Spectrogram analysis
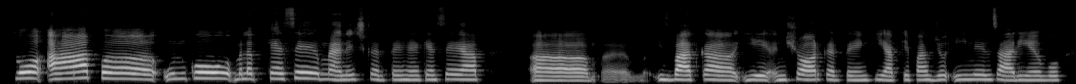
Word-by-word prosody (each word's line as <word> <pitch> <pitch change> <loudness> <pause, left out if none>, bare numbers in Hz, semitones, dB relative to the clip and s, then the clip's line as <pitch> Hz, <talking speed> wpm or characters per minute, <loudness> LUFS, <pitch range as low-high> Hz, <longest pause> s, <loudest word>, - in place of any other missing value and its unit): तो 280 +1 +6
आप 280 +3 +4
अ, 260 -4 +3
उनको 265 +2 -1 0.4
मतलब 250 0 -2
कैसे 265 +1 +1
मैनेज 225 -1 -3
करते 215 -1 -6
हैं? 210 -1 -3
कैसे 225 +2 -5
आप 220 0 -1 0.4
अ, - - -5
ब 185 -2 +1
ब - - -15
इस 220 -1 -1
बात 215 -1 +4
का 225 -1 0 0.3
ये 205 -1 -1
इंश्योर 215 +2 -1
करते 205 -2 -6
हैं 200 +1 -4
कि 215 +1 -8
आपके 190 +3 -8
पास 210 0 -3
जो 210 +2 -5 0.2
ईमेल्स 220 0 -3
आ 200 -3 +1
रही 200 +1 -4
है 200 0 -2
वो 195 0 -5
220 Hz, 165 wpm, -23 LUFS, 205-245 Hz, 0.4 s, तो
